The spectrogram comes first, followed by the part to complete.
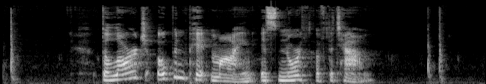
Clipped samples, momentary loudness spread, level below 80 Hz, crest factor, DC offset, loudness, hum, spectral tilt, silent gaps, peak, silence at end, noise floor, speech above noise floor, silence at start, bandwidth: under 0.1%; 21 LU; -50 dBFS; 16 dB; under 0.1%; -14 LUFS; none; -3.5 dB/octave; none; 0 dBFS; 0.45 s; -52 dBFS; 38 dB; 0.1 s; 17 kHz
